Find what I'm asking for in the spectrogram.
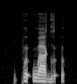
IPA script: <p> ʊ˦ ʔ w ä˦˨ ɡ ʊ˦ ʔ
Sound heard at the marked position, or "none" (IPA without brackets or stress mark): p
